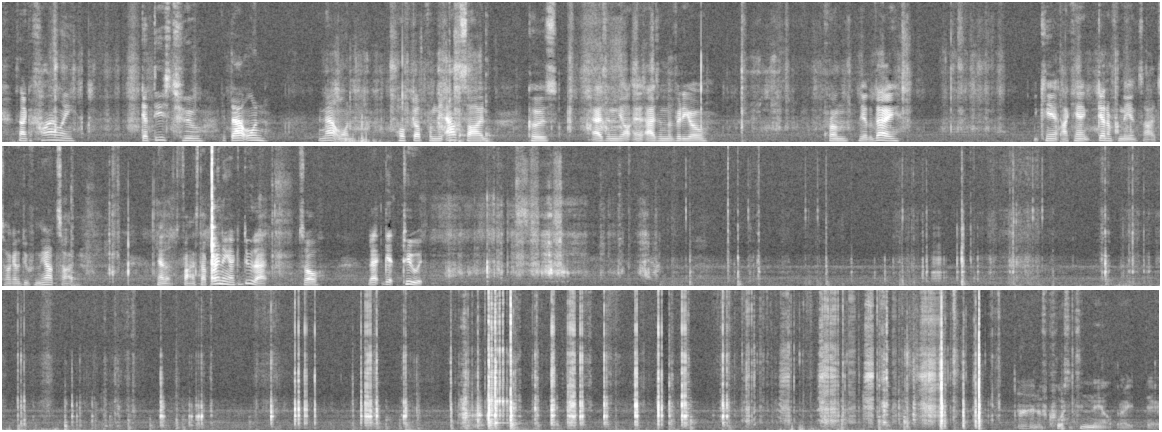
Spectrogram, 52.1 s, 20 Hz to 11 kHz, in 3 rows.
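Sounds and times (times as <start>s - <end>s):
ladder being handled: 40.0s - 49.7s.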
